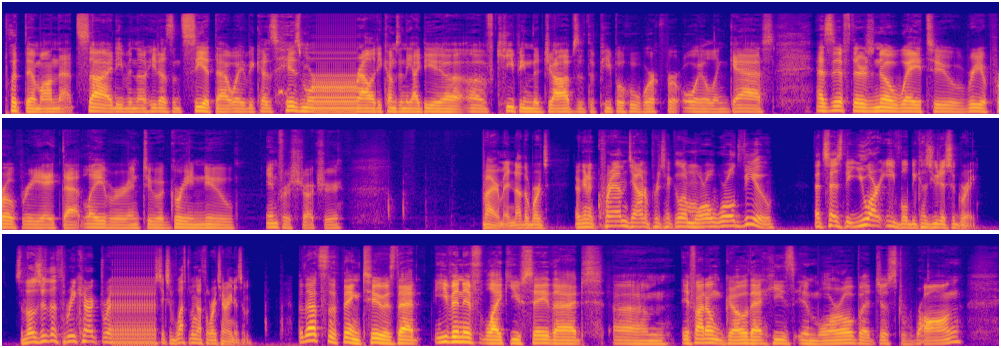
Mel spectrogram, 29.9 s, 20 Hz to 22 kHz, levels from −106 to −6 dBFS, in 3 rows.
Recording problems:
audio freezing; at 3 s and at 21 s

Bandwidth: 14.5 kHz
